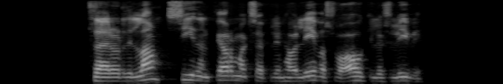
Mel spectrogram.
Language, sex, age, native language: Icelandic, male, 30-39, Icelandic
